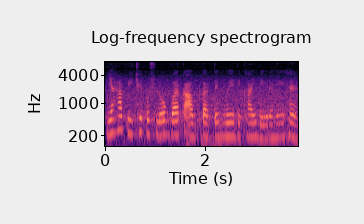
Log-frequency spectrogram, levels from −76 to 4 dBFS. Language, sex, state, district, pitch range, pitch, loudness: Hindi, female, Madhya Pradesh, Katni, 185-215 Hz, 195 Hz, -22 LUFS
